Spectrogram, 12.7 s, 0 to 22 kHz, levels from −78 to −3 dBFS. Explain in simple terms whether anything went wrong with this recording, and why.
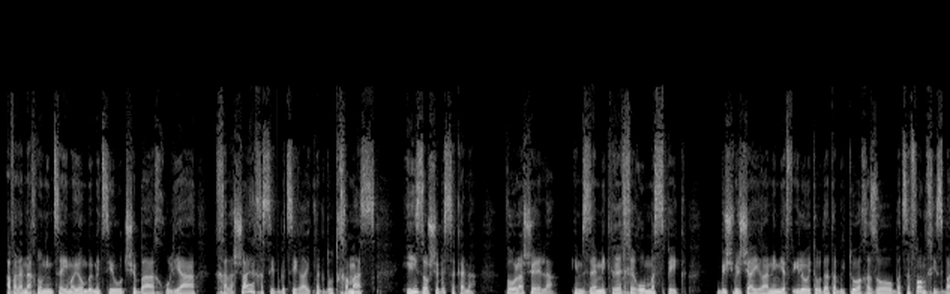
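Three short clicks cut through the speech, at 3.68 s, 4.50 s and 7.90 s. Each is a bit error spike: a single stored number in the digital audio had one bit flipped, so that one sample jumped to a wrong value and the next sample was correct again. Because the jump lasts only one sample, it sounds like a sharp tick with no pitch, unrelated to the speech. The one at 4.50 s is quieter than the other two.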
